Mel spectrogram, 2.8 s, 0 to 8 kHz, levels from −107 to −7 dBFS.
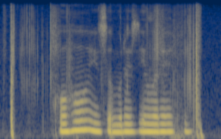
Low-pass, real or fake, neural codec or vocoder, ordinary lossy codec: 7.2 kHz; real; none; none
